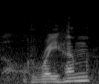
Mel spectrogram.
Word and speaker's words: Graham: I know you hate it when people pronounce the H, but I will say Graham.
